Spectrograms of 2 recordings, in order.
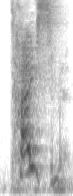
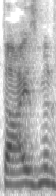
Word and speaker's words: Theismann: Theismann in the house. So in case anyone out there has been calling him Theismann for all these years, now you know. You're living a lie.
